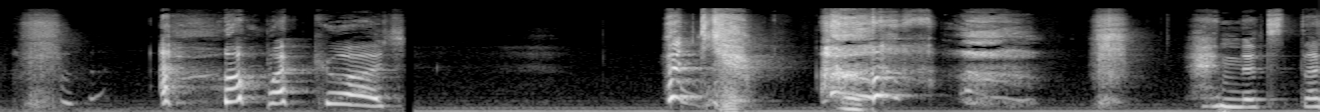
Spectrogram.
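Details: Compilation of sneezes from TV and video clips: a run of several sharp, explosive sneezes with quick gasping breaths between them over a steady low hum.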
